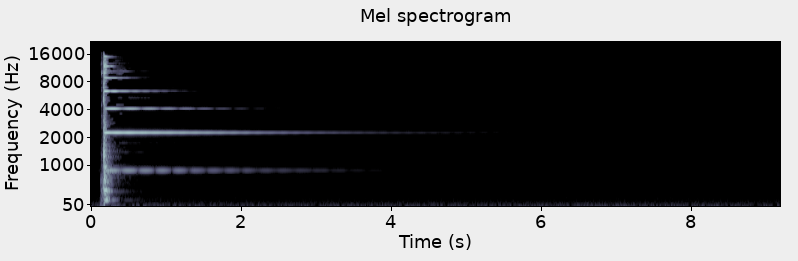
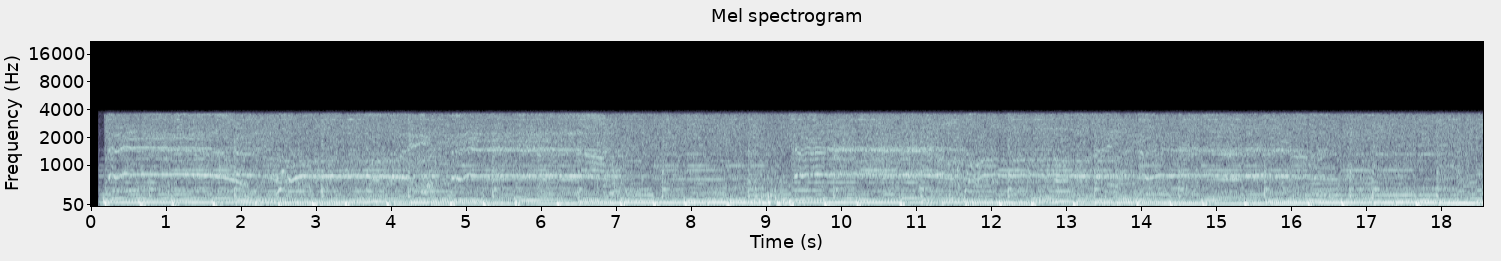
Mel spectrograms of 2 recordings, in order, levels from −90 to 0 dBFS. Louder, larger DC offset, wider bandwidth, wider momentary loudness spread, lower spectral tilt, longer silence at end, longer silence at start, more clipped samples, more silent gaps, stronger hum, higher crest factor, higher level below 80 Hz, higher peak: second, -22 LUFS vs -12 LUFS; neither; first, 15.5 kHz vs 4 kHz; first, 26 LU vs 1 LU; second, 0 dB/octave vs -10 dB/octave; first, 7.1 s vs 0 s; about the same, 0.1 s vs 0.1 s; neither; neither; neither; first, 30 dB vs 10 dB; second, -68 dBFS vs -16 dBFS; about the same, -2 dBFS vs 0 dBFS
